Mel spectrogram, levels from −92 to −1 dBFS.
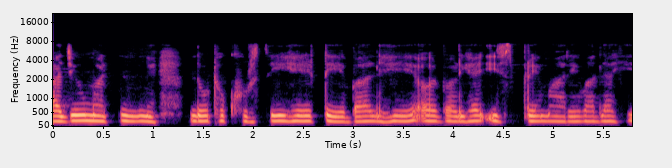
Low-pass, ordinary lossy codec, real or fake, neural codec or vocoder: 7.2 kHz; none; real; none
